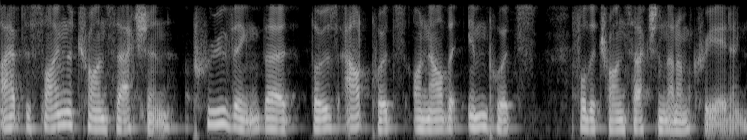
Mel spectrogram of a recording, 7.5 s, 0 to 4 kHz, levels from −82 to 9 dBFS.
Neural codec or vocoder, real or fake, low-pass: codec, 16 kHz, 4.8 kbps, FACodec; fake; 3.6 kHz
